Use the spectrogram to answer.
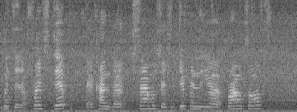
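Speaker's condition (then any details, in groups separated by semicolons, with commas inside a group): ALS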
